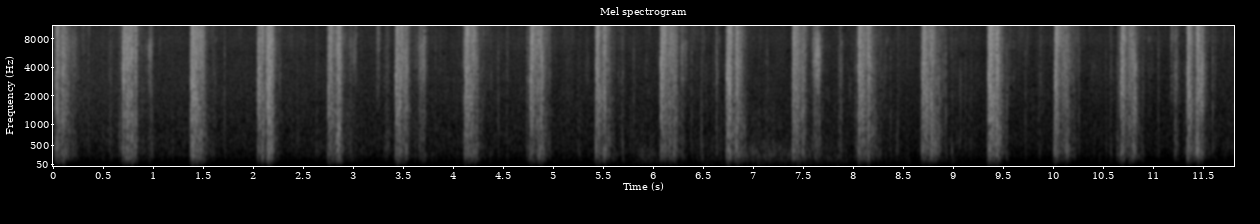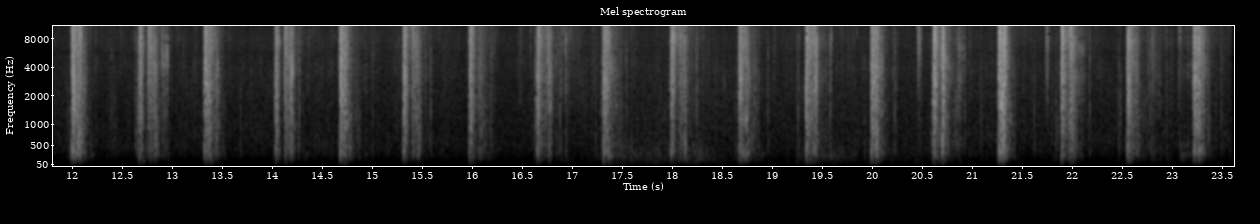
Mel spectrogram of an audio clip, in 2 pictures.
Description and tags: Footsteps Snow 02
Recorded footsteps in the snow using a Zoom H2N and X/Y pickup pattern.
